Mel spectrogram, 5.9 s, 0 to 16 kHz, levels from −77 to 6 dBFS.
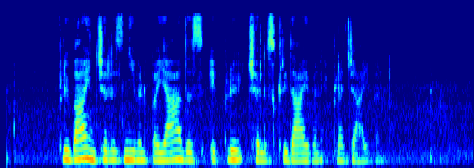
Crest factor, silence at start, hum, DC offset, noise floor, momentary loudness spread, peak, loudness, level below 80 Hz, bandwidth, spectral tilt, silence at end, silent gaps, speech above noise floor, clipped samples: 18 dB; 0.75 s; none; under 0.1%; -60 dBFS; 15 LU; -12 dBFS; -28 LUFS; -74 dBFS; 11.5 kHz; -5 dB/octave; 1.15 s; none; 33 dB; under 0.1%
